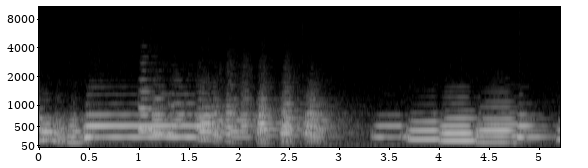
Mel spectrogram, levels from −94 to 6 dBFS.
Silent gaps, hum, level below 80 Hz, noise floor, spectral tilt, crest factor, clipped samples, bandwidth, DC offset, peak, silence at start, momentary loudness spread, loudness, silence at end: none; none; -76 dBFS; -54 dBFS; -12 dB/octave; 14 dB; under 0.1%; 3 kHz; under 0.1%; -20 dBFS; 0 s; 11 LU; -33 LUFS; 0 s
